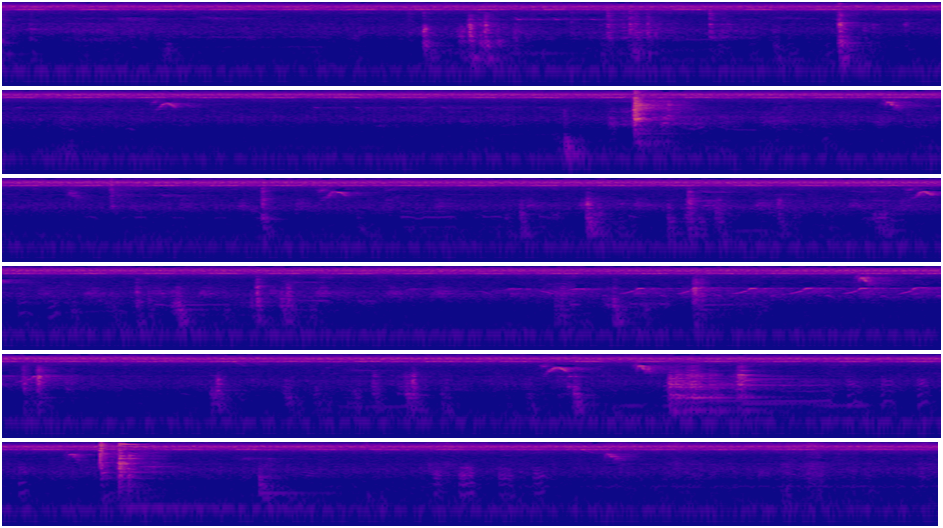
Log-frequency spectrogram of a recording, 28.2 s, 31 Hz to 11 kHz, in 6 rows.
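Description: Scattered metallic clicks and knocks of the backhoe's hydraulic hoses being coupled to the RK25 tractor's quick-connect ports, the loudest about eight seconds in. Hens cluck now and then, over a steady high drone of insects.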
